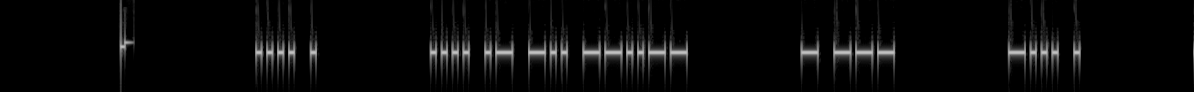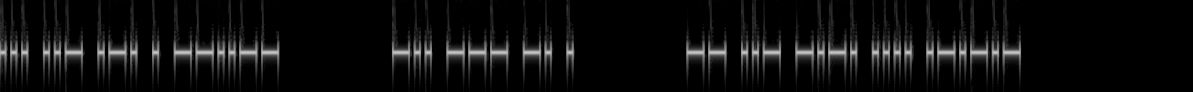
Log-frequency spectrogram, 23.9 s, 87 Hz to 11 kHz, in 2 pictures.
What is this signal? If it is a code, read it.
Morse code, heard as a keyed tone, about 22 wpm, 700 Hz. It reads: HE HAD, TO BE SURE, DONE MUCH.
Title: 3x Word-Spacing - Sentences from Top 500 Words - 22wpm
